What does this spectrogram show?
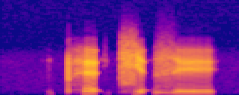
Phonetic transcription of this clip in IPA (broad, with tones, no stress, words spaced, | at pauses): pʰɛ˦ʔ t͡ɕɛ˦ʔze˨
